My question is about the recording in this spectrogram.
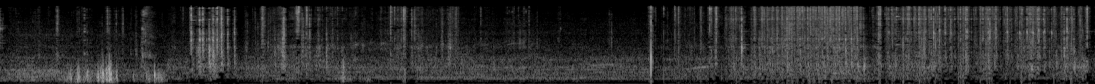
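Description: A hand ratchet clicking rapidly as the nut on the front upper ball joint stud is run down, after a few scattered metal tool clinks.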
